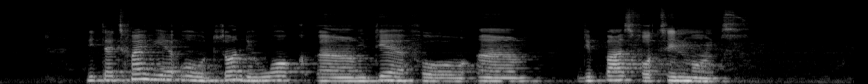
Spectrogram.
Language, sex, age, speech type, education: Nigerian Pidgin, female, 30-45, spontaneous, tertiary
